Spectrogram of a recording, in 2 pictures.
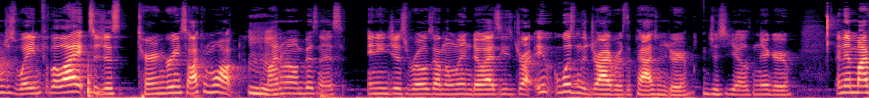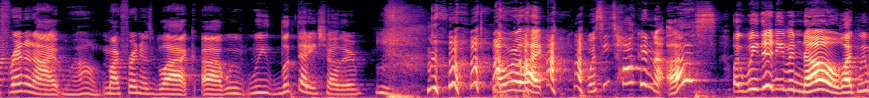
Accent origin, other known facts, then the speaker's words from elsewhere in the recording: Long Beach, California, United States; I'm from Long Beach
